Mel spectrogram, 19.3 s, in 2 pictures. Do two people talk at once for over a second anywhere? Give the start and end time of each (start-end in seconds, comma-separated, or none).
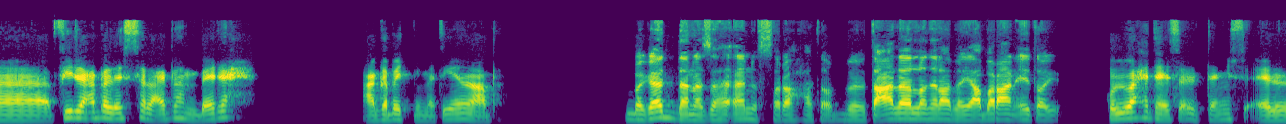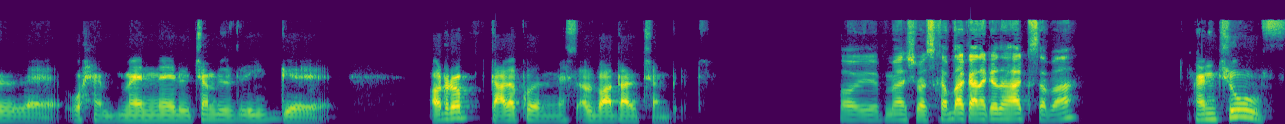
none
